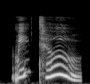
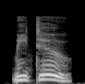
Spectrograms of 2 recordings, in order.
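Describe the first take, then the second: First: Put-on high-pitched eager little girl; Annie. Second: Lightly voiced boy, slightly raised pitch; Jack. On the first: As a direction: chime in high as the younger sister. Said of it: "said Annie". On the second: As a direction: echo as the boy, less high. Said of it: "said Jack". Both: A narrator's reading.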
